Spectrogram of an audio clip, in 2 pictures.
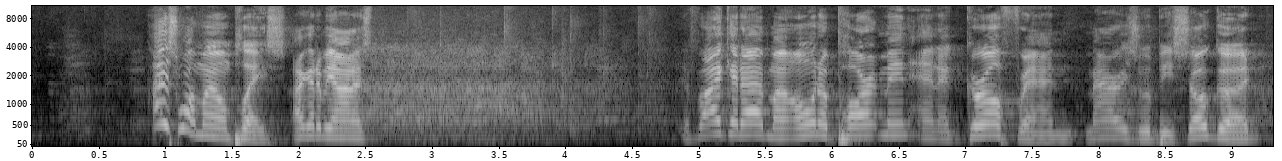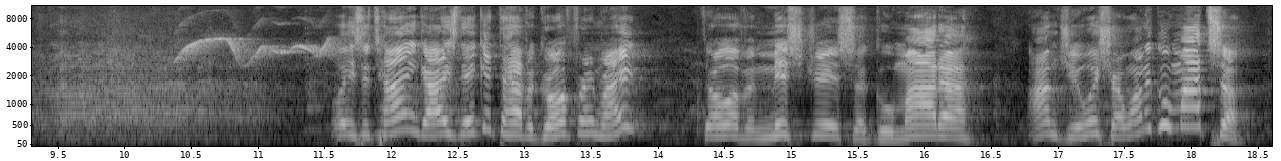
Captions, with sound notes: I just want my own place. I gotta be honest. (audience laughing) If I could have my own apartment and a girlfriend, marriage would be so good. (audience laughing) All these Italian guys, they get to have a girlfriend, right? Throw up a mistress, a gumada. I'm Jewish. I want a gu-matzah.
